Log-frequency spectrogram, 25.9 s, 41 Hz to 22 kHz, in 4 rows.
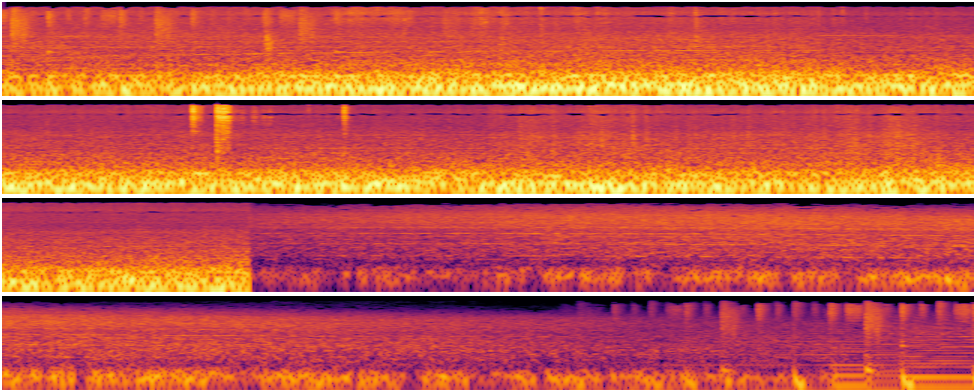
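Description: Cabin noise of a Boeing 777-300ER on its takeoff roll: a loud, heavy rumble from the engines and runway, under music. About fifteen seconds in the rumble cuts off suddenly, leaving quieter music.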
